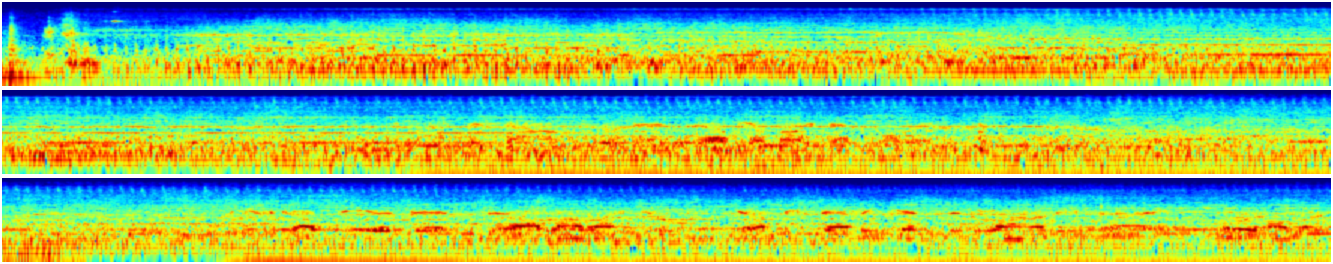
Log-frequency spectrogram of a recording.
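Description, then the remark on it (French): A steady, loud helicopter drone fills the whole stretch, a continuous mechanical roar with rhythmic blade chop that holds constant from start to finish. “L'hélicoptère. J'entends l'hélicoptère.”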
